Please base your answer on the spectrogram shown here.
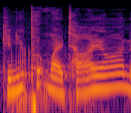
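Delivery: soft, high, small-voiced request; mock timid pupil. Pupil asking teacher about his tie, mock meek. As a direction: play a meek kid begging a favor.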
